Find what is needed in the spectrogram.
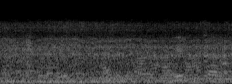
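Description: Armored police vehicle's engine running as it rolls slowly past, with people talking in the background.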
